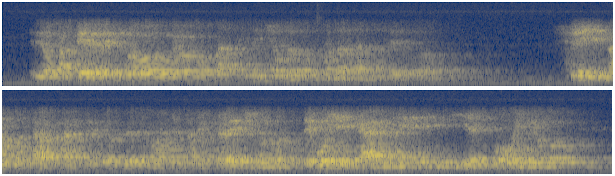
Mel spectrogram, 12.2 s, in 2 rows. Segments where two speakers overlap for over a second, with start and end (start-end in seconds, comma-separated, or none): 9.8-11.4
